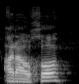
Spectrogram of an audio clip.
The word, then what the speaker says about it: Araujo: Så han har bare kontroll på men Arujo på eh, Barcelona. Det er vel rett uttalelse av navnet hans? Araujo. Araujo, sorry.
